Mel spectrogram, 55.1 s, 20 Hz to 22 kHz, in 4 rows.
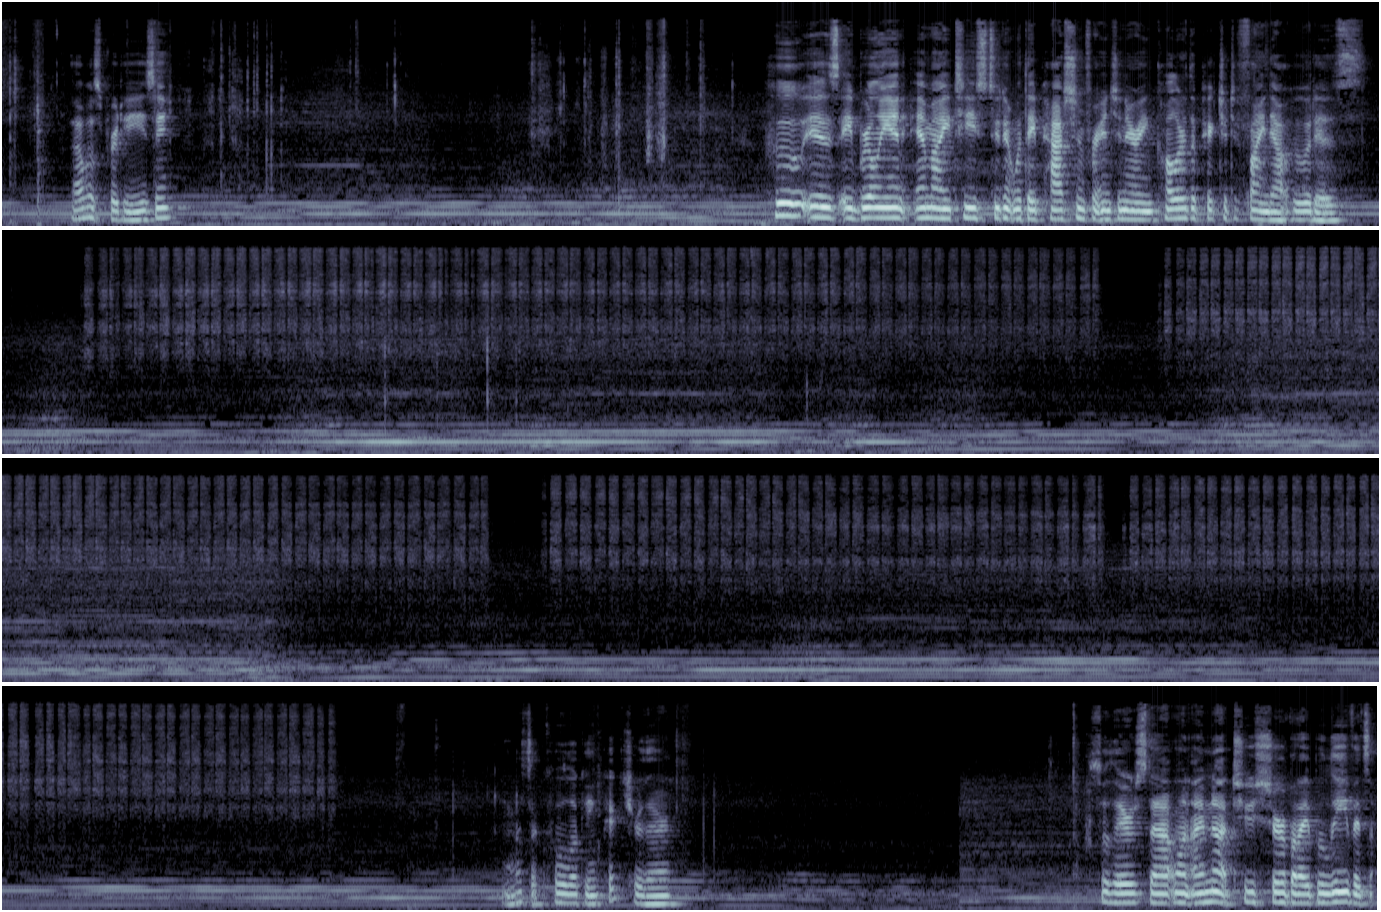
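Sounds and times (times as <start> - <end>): soft background music: 0.0 - 55.0
marker tip rubbing on paper: 14.7 - 24.8, 25.4 - 32.4, 33.0 - 44.7.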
